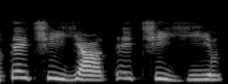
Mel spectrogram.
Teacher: акація саме тому належать до м'якої групи тому що в них кінцевий приголосний основи звук й а не ч чи звук ц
